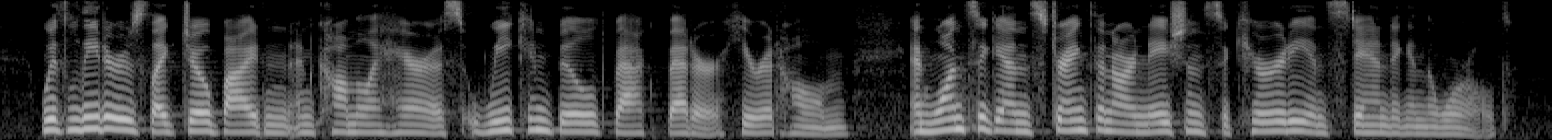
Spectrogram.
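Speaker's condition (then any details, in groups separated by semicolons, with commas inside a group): No condition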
